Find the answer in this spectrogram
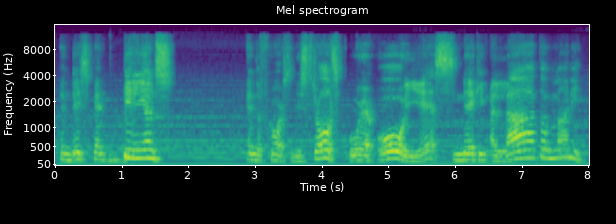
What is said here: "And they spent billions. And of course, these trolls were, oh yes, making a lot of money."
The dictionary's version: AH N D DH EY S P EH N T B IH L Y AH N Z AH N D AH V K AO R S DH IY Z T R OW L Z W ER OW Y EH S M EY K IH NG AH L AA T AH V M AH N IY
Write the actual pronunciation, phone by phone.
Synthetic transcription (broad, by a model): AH N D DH EY S P EH N T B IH L Y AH N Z AH N D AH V K AO R S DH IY S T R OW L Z W ER OW Y EH S M EY K IH NG AH L AA T AH V M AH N IY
